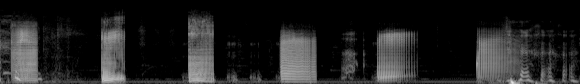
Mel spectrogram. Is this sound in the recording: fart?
yes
